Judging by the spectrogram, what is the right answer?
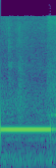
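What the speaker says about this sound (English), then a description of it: "The number's redacted, so that's why we hear the beep." A single steady censor beep, a pure electronic tone held for most of a second over a quiet recording, then cut off abruptly.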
